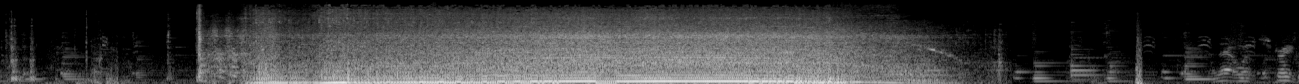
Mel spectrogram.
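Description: A 1983 Jeep CJ engine cranking and catching, then running loud and close for about six seconds before cutting out abruptly, with people talking afterward.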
